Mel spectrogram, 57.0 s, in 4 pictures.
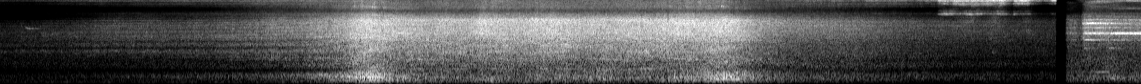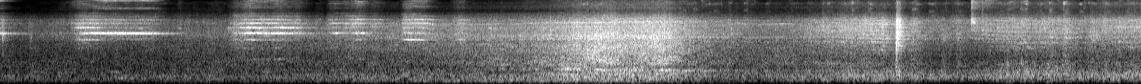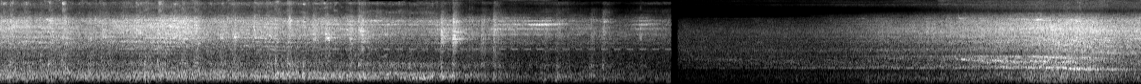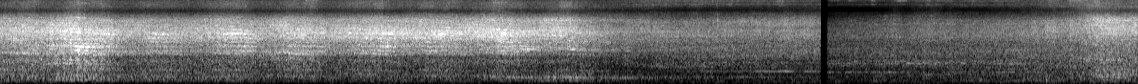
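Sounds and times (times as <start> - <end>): electric train rolling through: 0.0 - 57.0
train wheels squealing: 11.7 - 20.4, 32.6 - 37.0.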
